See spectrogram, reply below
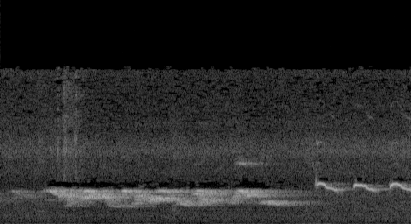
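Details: Orange-headed thrush fighting song from a decoy bird, provoked by a female's call: a tumbling high warble, then a few thin upslurred whistles, heard over a steady background hiss.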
